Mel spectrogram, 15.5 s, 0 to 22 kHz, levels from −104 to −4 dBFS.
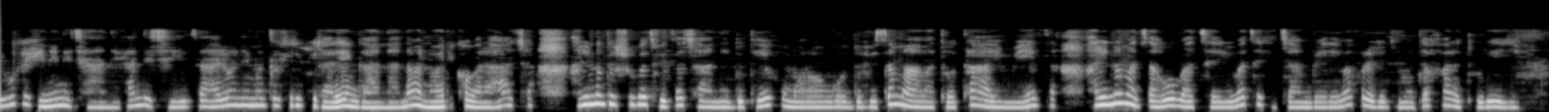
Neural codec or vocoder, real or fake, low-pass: none; real; 7.2 kHz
